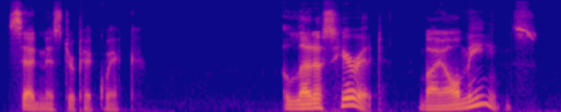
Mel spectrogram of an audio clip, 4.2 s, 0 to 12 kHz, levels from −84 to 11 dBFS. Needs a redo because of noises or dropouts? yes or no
no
